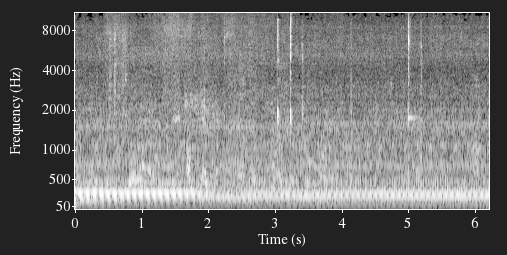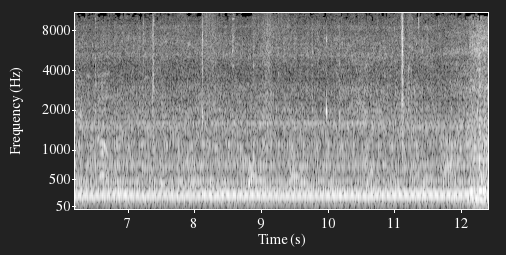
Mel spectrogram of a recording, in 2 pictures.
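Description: A steady engine idle whose pitch steps slightly lower about two seconds in, with a few sharp metallic clicks of a racing safety harness being buckled and adjusted.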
